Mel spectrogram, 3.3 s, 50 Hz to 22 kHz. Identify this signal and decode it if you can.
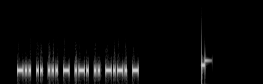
Morse code, heard as a keyed tone, about 52 wpm, 700 Hz. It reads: DISTRICT
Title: Sentences from Top 1600 Words - New Word Drill Alt - 50wpm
